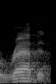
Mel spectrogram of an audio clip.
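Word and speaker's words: rabbet: that is called a rabbit joint and it's not spelled like the bunny rabbit it's spelled r-a-b-b-e-t so we're going to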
